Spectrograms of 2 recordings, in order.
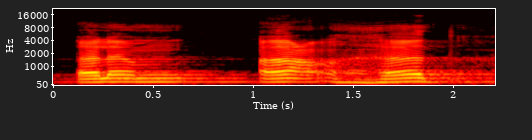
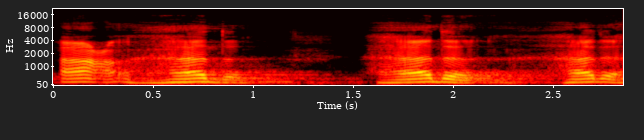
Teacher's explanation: हमज़ा को आइन के साथ मिलाना है, आइन पुख्ता करेंगे यानी मोटा करेंगे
